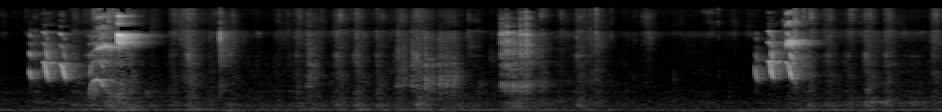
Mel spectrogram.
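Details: A pair of rose-ringed parakeets being fed fruit, apple and orange, give two short bursts of harsh, grating screeches about seven seconds apart, with soft clicking and rustling sounds in between.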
